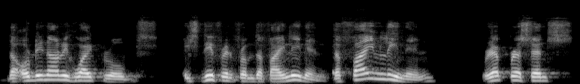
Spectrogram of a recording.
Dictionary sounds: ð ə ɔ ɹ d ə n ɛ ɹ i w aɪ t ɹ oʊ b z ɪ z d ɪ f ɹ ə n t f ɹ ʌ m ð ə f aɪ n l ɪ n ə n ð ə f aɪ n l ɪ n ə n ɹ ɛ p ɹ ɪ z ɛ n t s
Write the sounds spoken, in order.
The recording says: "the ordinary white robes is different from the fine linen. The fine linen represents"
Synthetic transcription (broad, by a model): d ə ɔ ɹ d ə n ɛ ɹ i w aɪ t ɹ oʊ b s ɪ s d ɪ f ɹ ə n t f ɹ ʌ m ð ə f aɪ n l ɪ n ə n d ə f aɪ n l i n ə n ɹ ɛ p ɹ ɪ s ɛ n t s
